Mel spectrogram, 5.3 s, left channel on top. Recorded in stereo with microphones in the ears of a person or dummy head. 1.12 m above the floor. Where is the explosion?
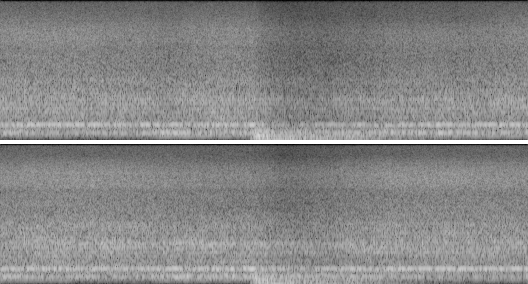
70° right (ahead or behind), 6.5 m.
